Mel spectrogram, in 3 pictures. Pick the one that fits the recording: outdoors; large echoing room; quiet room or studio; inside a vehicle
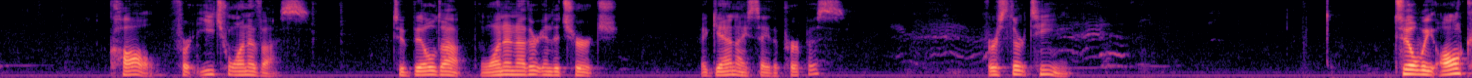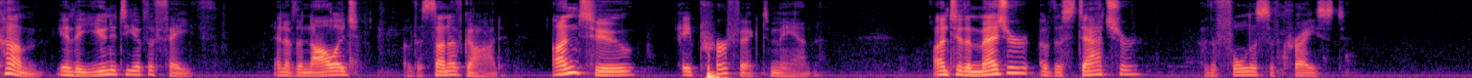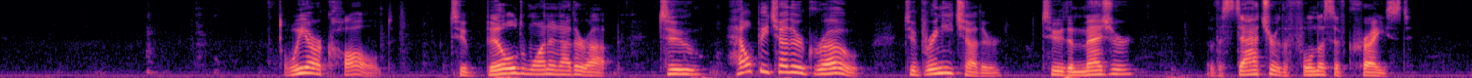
large echoing room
